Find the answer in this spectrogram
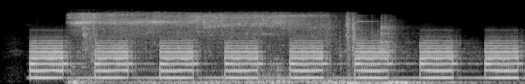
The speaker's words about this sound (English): The alarm was a little dodgy towards the end there, but it's all right.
